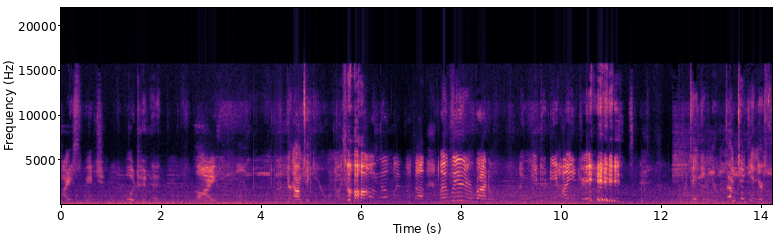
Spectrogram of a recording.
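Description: Steady low road rumble inside a car's cabin. A child's voice makes wavering, sing-song noises over it, most of them in the middle.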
